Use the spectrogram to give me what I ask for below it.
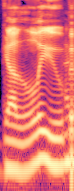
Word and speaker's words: Galoob: In the 1990s, a company called Galoob, which is spelled the way I just pronounced it, Galoob.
